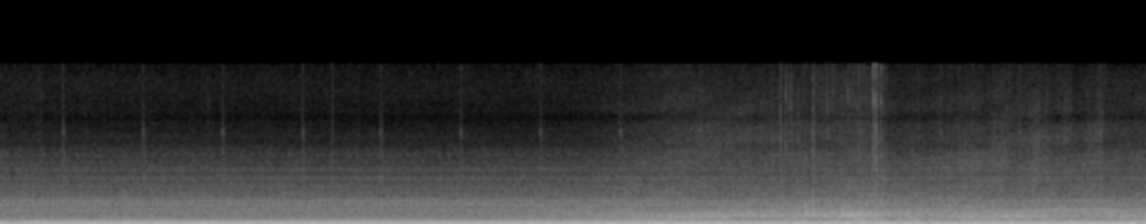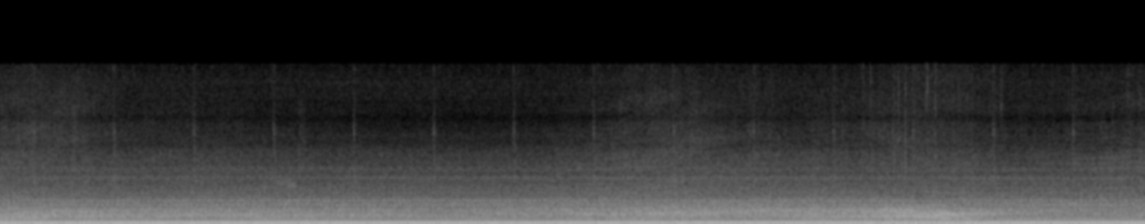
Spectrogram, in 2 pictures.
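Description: A vehicle engine idling with a steady, even hum. Two passing cars swell up and fade away, one about ten seconds in and one near the end.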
